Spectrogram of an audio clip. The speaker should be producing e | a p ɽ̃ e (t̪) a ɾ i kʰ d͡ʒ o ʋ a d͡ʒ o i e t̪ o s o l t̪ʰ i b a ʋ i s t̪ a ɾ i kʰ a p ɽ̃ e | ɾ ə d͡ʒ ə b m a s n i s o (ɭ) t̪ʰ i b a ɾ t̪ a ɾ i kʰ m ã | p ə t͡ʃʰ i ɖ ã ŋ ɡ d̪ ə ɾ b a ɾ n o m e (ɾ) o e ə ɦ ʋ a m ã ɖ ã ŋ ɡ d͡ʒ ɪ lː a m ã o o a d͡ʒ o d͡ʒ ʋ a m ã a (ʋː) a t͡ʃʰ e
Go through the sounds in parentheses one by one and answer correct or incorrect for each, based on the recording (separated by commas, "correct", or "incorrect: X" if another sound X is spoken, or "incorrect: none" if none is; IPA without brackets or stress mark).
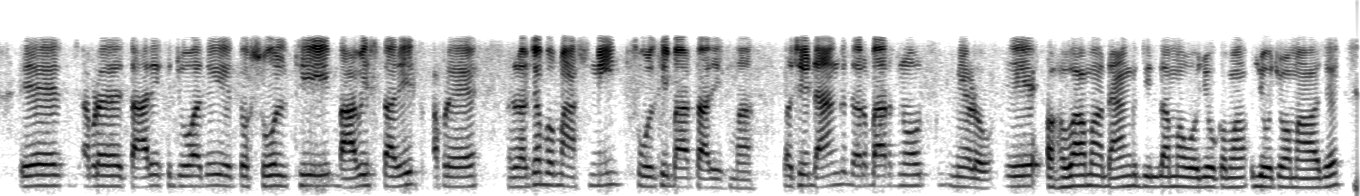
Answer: correct, incorrect: l, incorrect: ɭ, incorrect: ʋ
